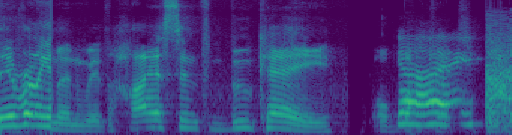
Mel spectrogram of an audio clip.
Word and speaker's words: Bouquet: So you're running in with Hyacinth Bouquet. Yay! It's pronounced bouquet.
